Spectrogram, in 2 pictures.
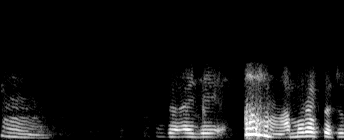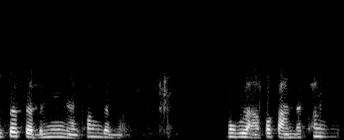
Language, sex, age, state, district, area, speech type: Manipuri, female, 45-60, Manipur, Ukhrul, rural, conversation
